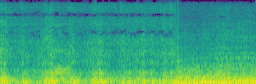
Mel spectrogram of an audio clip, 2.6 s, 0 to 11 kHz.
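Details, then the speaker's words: 1995 Mustang V8 after PCV valve replacement and vacuum leak fix, cruising in third gear at 3000 rpm: deep, steady drone with no breaking up or cutting out, which it used to do there. "Right now, as you can see, we're just cruising along. That's third gear. 3000. Usually, it's been breaking up."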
